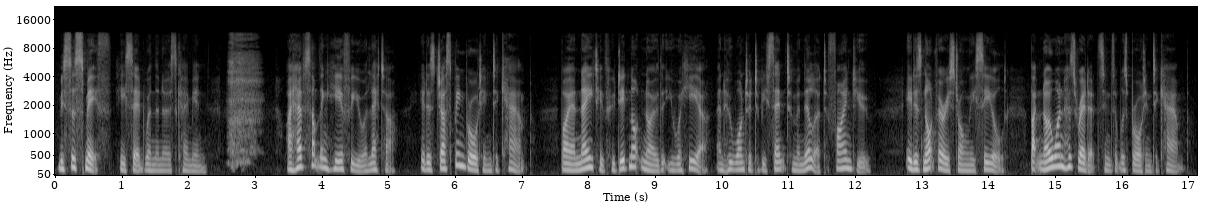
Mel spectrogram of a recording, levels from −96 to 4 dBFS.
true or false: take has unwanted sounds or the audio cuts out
true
